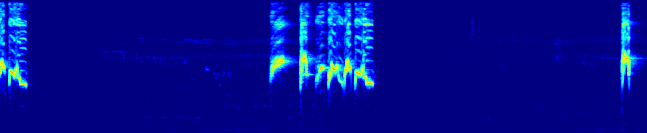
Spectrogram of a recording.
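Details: Red-whiskered bulbul during song training: a brief clipped note, then a burst of six rapid, bright warbled notes, and a fresh phrase starting at the end after a long quiet gap.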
